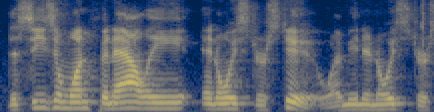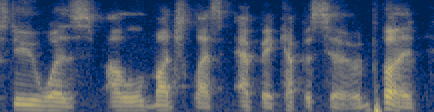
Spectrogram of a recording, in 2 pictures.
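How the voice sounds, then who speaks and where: A man hosting a casual fan discussion, speaking in halting stretches with emphatic bursts. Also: medium pitch, sharp tone. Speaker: podcast host reviewing a fan audio drama.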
